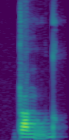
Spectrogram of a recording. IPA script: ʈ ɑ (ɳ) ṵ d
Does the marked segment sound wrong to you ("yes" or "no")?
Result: yes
